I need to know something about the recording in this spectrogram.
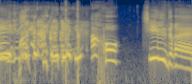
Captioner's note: all laugh; claps hands; exclaims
